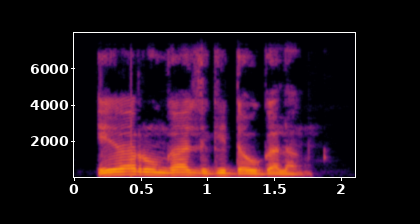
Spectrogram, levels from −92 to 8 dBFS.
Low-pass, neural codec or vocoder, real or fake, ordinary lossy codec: 7.2 kHz; none; real; Opus, 64 kbps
